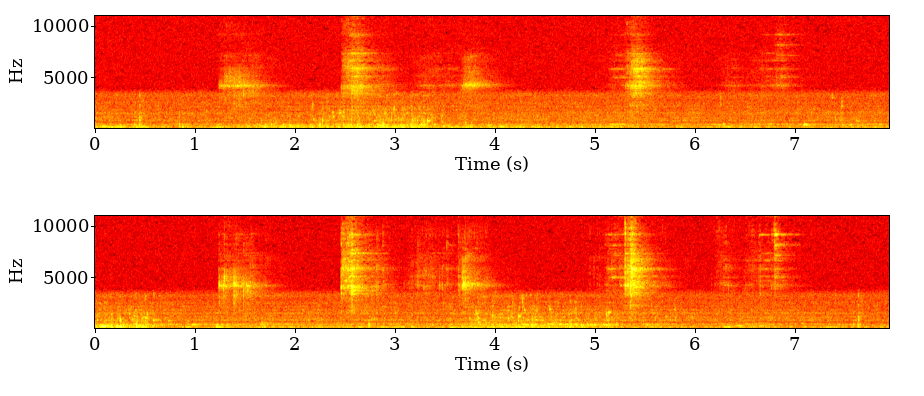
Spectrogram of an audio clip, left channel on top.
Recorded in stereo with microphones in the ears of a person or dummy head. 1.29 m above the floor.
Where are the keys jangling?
40° right (ahead or behind), 4 m; by 6.9 s 80° right, 3.5 m.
